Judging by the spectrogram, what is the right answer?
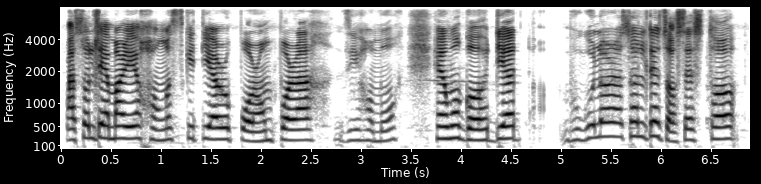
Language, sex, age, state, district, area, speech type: Assamese, female, 18-30, Assam, Charaideo, rural, spontaneous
